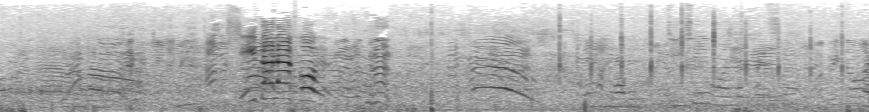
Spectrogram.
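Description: Raised voices of players and spectators shouting across a soccer field, loudest in a high-pitched shout about two and a half seconds in, with a few sharp taps in the second half.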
